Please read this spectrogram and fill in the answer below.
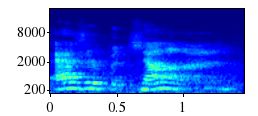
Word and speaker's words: Azerbaijan: Yeah, I can't believe I pronounced the name wrong. It's Azerbaijan.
